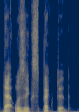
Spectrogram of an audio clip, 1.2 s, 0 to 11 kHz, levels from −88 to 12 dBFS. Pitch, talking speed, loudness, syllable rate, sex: 105 Hz, 150 wpm, -22 LUFS, 5.1 syllables/s, male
